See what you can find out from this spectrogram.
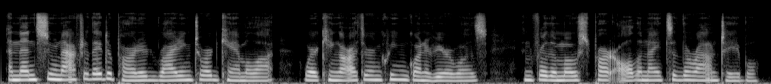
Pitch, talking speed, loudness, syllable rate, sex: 195 Hz, 220 wpm, -16 LUFS, 5.8 syllables/s, female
